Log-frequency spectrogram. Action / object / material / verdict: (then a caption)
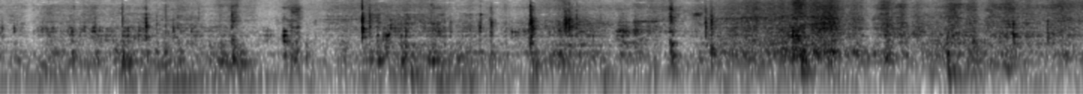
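tap / plywood puzzle box / plywood / none. Long nails tap and scratch across the front panel and dial area of a hollow, laser-cut plywood puzzle safe cube. The result is a quiet, steady stream of crisp, dry clicks that die away at once, over a bright, papery scratching texture with little low end.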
